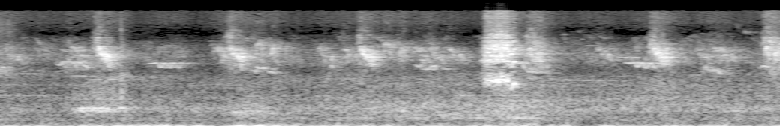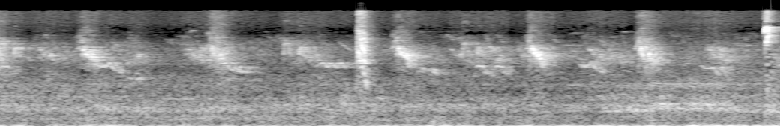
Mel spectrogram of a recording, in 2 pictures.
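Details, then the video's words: Brown-plumaged Yellow-bellied Seedeater giving its churrio warbling; short high chirps and buzzy notes repeated roughly every second, with a steady low hum underneath. "Coleiro Baiano pardo churrilhando"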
